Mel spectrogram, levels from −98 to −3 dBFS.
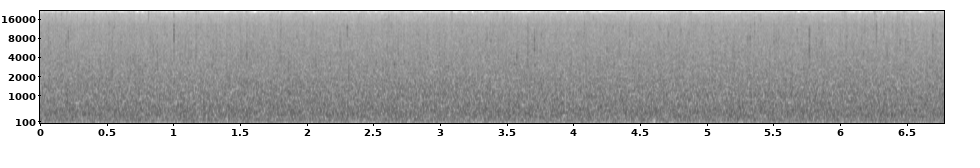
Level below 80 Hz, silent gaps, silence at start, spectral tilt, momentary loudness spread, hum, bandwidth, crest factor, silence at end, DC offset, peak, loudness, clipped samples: -64 dBFS; none; 0 s; -2 dB/octave; 0 LU; none; over 20 kHz; 24 dB; 0 s; under 0.1%; -14 dBFS; -36 LUFS; under 0.1%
